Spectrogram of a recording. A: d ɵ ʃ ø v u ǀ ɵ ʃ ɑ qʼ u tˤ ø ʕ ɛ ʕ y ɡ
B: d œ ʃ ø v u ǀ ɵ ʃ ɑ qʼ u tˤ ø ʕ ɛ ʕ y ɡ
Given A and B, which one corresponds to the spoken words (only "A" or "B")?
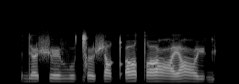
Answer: B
